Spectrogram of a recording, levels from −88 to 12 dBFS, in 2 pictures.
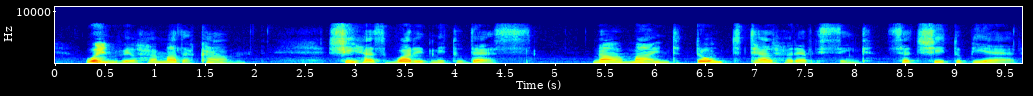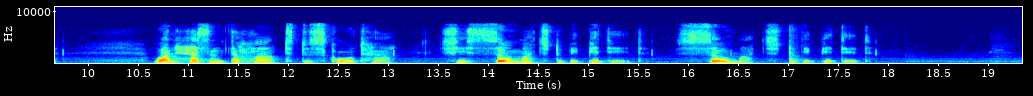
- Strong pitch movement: Yes, wide, 6.8 semitones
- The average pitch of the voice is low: No, medium, 170 Hz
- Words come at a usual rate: No, slow, 125 wpm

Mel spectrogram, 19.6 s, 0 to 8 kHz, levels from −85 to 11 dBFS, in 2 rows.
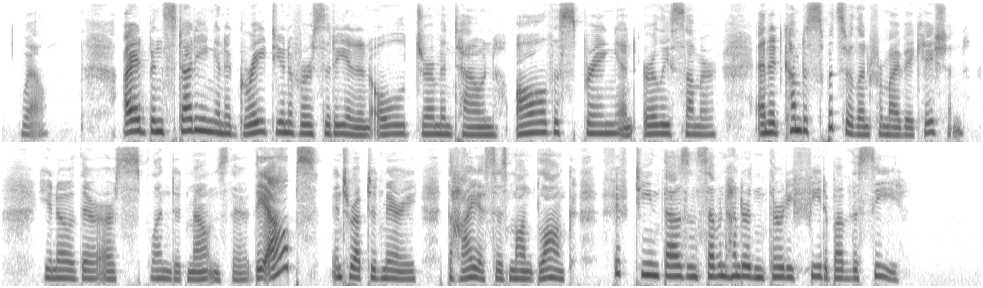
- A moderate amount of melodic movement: Yes, average, 3.8 semitones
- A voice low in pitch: No, medium, 185 Hz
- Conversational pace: Yes, average, 155 wpm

